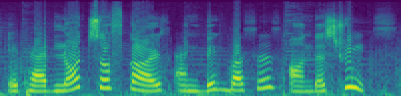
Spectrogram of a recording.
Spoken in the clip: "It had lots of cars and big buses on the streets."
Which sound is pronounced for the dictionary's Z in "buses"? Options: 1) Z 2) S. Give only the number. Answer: 1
